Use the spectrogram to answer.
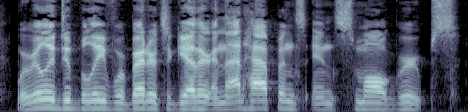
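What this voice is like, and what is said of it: Rough, strained voice. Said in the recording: “You'll have to excuse my voice. I'm battling some allergies”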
